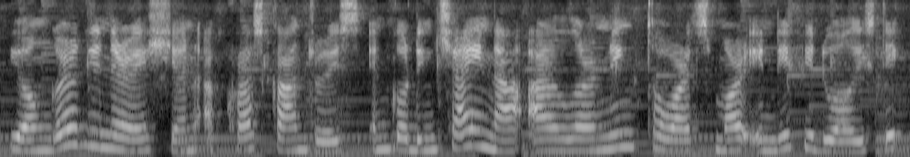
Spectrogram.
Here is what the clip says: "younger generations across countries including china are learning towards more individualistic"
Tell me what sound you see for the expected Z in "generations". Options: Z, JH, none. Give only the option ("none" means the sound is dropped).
none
